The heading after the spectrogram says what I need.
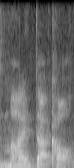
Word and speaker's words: My.Call: Is my.call, but it's just pronounced my call. Okay. So my name's Michael. So and it's my calling.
